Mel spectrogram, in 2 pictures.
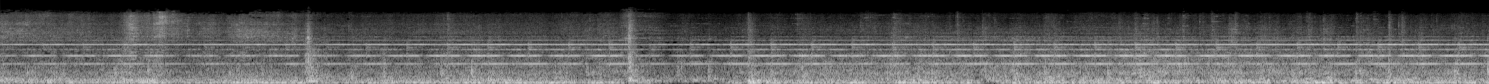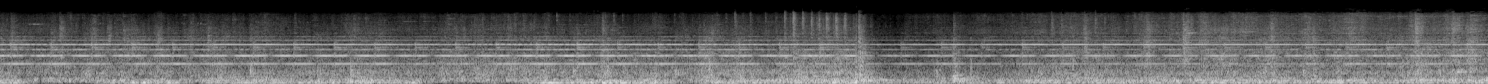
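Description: Container wagons of a KiwiRail freight train rolling past, wheels clicking over the rail joints with a continuous low running noise. Under it, a steady high ringing from the level crossing's warning bells.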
